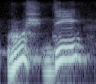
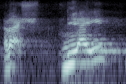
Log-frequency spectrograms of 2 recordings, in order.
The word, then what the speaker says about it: Rushdie: And Rushdie, see, Rushdie should be spelled rightly, the way we pronounce. Rushdie, R-O-O-S-H. Rush, D-E-E-D. Name, R-U-S-H. Rush, D-I-E. What is D-I-E? Die! Rush, die, die.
